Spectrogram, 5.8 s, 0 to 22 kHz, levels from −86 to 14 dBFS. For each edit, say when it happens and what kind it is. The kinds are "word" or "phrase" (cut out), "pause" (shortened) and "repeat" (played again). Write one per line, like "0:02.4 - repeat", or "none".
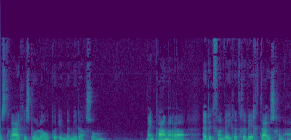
none

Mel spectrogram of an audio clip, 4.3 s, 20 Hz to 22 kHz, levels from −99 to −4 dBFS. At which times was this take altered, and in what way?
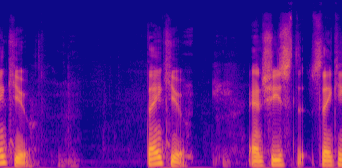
none

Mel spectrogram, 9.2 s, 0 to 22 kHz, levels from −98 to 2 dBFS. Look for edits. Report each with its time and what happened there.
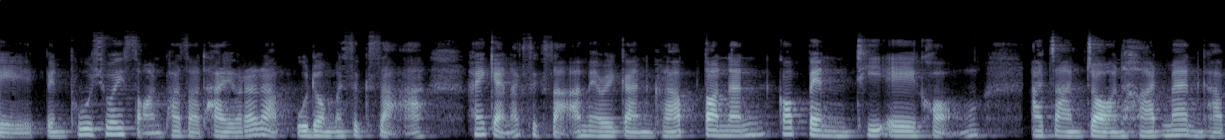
0:07.7 - pause

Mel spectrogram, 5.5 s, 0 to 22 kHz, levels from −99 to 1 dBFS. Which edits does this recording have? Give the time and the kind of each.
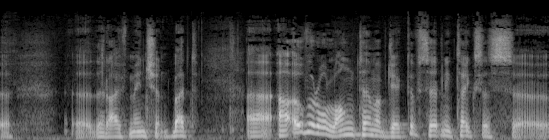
0:02.4 - pause

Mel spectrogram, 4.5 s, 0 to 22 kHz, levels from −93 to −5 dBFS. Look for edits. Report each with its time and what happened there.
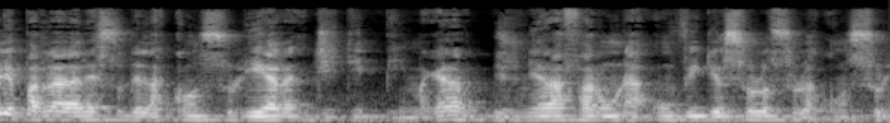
none

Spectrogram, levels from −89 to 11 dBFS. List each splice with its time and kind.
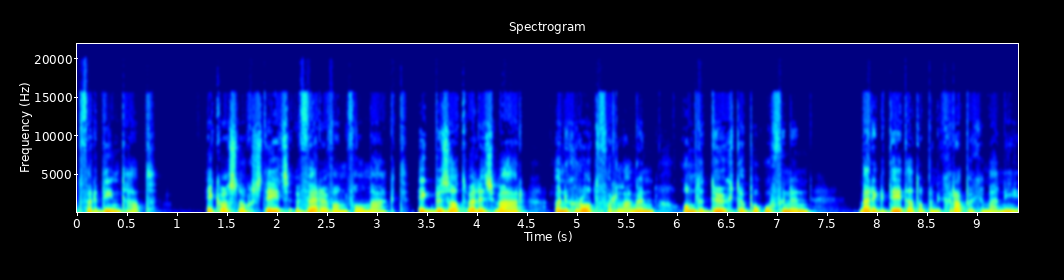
0:00.9 - pause
0:03.4 - pause

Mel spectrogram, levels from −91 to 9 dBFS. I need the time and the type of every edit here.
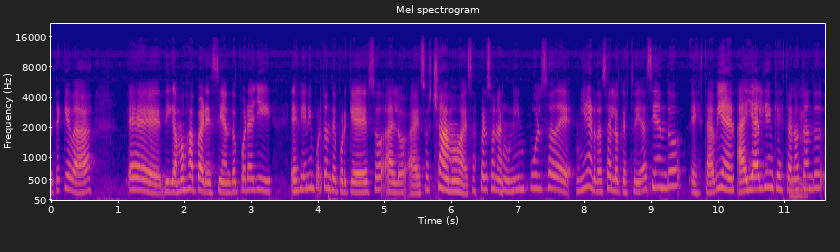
0:06.8 - phrase
0:07.9 - word
0:09.5 - pause
0:10.2 - word

